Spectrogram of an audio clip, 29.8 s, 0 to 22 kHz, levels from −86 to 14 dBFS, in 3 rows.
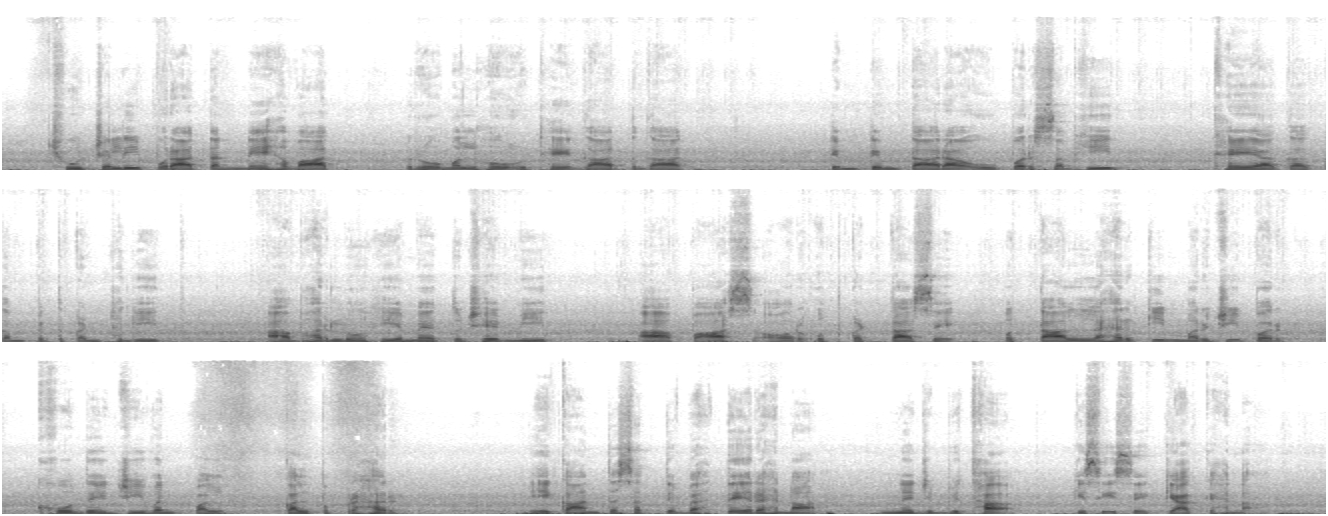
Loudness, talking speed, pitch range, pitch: -22 LUFS, 100 wpm, 115-140 Hz, 130 Hz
